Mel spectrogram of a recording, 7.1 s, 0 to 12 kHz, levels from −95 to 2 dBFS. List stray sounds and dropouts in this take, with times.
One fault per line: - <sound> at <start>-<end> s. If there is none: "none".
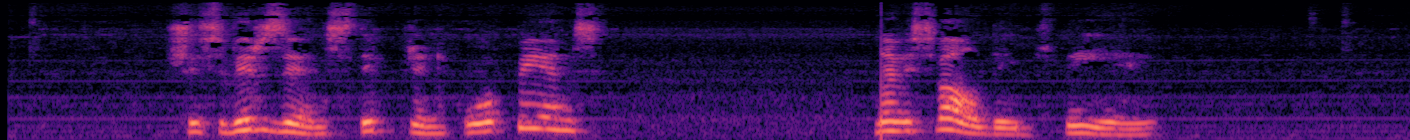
none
